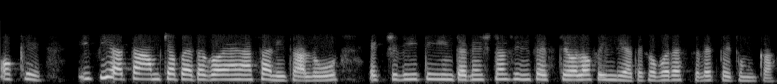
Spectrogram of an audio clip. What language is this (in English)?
Konkani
